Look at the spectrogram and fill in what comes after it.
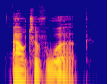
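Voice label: "out of work", British English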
